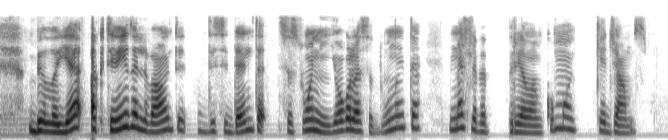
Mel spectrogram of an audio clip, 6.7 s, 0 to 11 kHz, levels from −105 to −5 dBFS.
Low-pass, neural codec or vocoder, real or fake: 7.2 kHz; none; real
